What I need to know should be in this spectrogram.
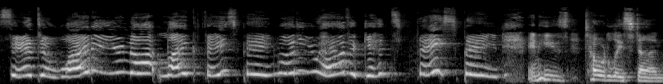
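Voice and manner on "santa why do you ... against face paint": put-on very high, sobbing little girl voice. Retelling a daughter questioning santa on the phone: imitating a crying child. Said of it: "the daughter is crying".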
